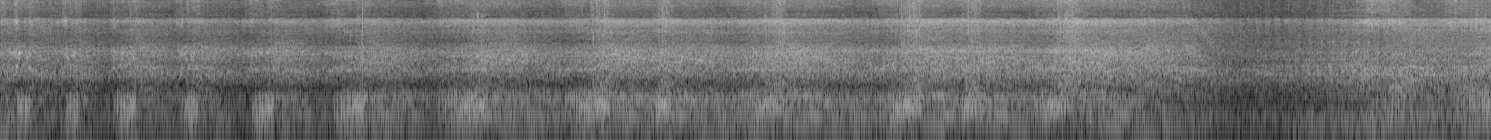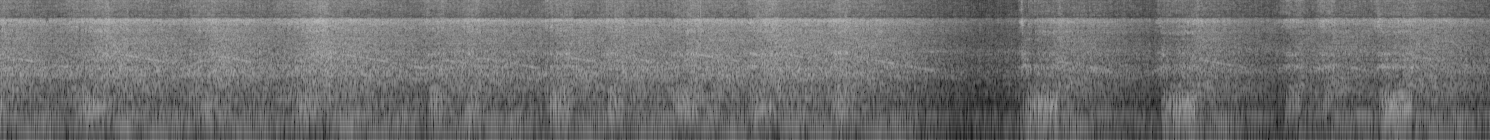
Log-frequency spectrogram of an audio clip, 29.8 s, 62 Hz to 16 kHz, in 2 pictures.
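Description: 1972 VW Variant's air-cooled flat-four engine on twin 35 mm Solex carburettors, warmed up and revved in repeated quick throttle blips, about one a second, each dropping straight back to idle. The revs pick up and fall back promptly, a sign of quick, precise throttle response after the carburettors were balanced.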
